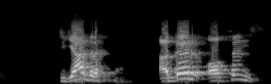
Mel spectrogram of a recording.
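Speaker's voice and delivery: slow emphatic reminder. Real, not acted. Teacher stresses a point.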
